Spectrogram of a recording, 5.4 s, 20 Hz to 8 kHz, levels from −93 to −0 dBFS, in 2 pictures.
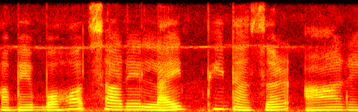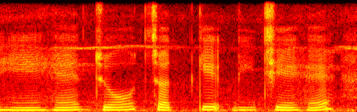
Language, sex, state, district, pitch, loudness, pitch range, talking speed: Hindi, female, Assam, Kamrup Metropolitan, 185 Hz, -19 LUFS, 180-205 Hz, 155 wpm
